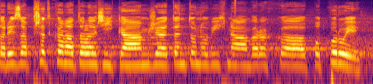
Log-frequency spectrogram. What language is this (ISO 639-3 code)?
ces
